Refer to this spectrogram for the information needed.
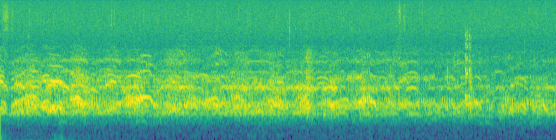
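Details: Autumn chorus of common cranes, countless trumpeting calls overlapping in a dense clamour that swells and dips slightly over time.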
